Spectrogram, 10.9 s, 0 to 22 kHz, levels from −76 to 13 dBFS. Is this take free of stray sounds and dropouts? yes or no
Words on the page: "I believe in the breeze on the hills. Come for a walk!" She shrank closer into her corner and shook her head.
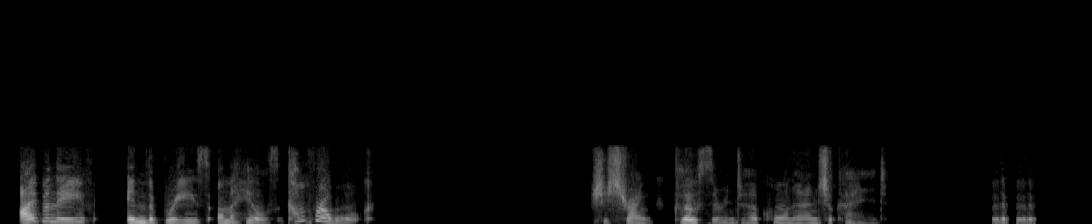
no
